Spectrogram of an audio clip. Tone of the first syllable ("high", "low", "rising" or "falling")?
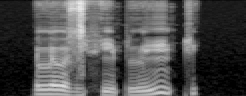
falling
